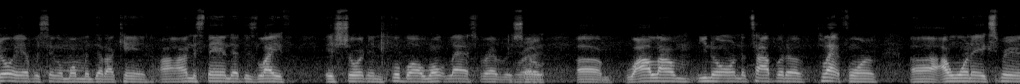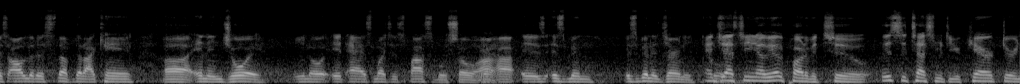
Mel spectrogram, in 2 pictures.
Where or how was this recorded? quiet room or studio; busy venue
busy venue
